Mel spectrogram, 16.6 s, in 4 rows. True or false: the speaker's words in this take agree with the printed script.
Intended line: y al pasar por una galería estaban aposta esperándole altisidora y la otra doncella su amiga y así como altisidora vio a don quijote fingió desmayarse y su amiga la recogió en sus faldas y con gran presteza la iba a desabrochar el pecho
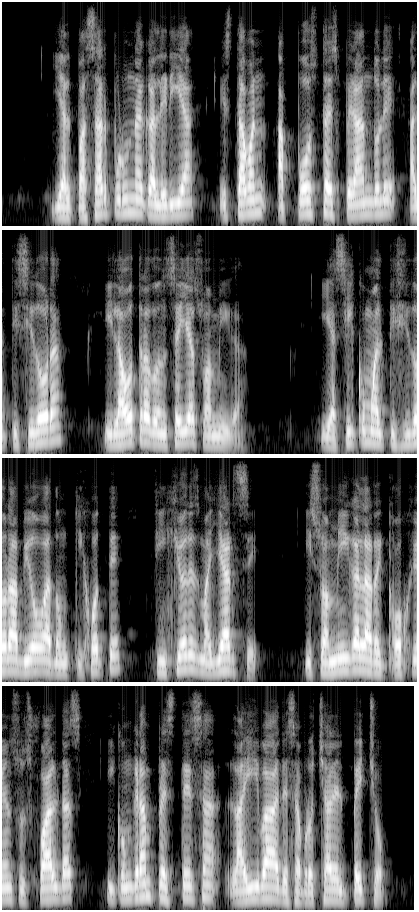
true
